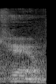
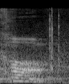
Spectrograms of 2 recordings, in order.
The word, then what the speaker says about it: Cam: Cam, pronounced Cam, not Calm, was my partner in Chem Lab.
